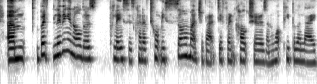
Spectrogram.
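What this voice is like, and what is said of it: Hard-to-place mixed international accent. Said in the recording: “where's that accent from? We can't place it. I'm like, I think it's just a world accent.”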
